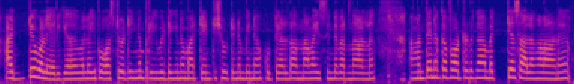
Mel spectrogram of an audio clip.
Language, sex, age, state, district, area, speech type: Malayalam, female, 45-60, Kerala, Wayanad, rural, spontaneous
